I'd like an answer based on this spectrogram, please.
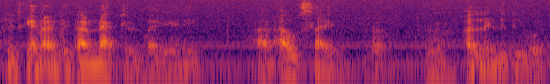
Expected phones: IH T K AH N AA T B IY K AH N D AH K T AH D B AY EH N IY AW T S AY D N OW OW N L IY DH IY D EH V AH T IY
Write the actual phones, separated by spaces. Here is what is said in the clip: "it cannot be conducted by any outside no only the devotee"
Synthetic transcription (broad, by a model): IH T K AH N AA T B IY K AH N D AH K T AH D B AY EH N IY AW T S AY D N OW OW L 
